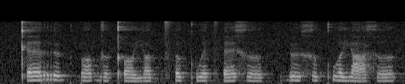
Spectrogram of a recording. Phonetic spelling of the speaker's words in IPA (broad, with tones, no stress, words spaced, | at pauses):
kʼɛ˨˦rø˦˨k ɠʌ˨˦ɡə˨˩ kʼʌ˨˩jɐ˨˩dt͡sʼə˦ kʷʼɛ˦t͡sʼɛ˦xə˦˨ | ɗø˦xə˦ kʷʼɐ˦ ja˧˩˧xə˨˦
